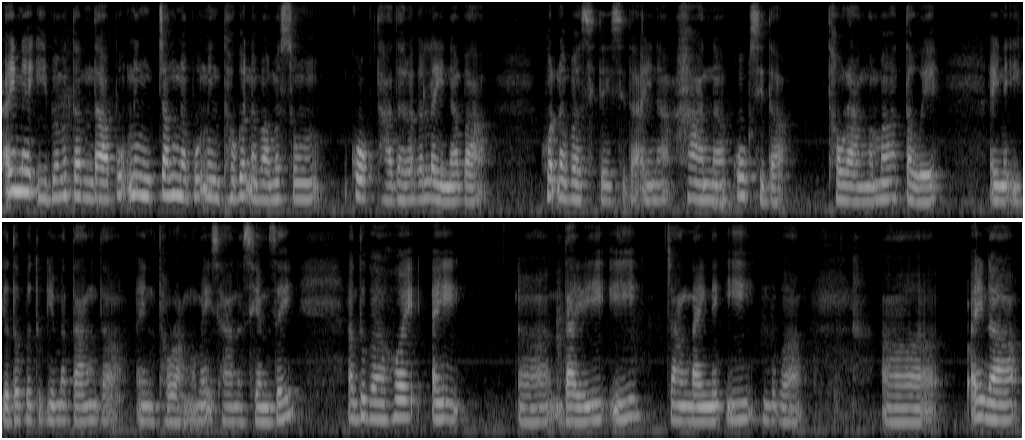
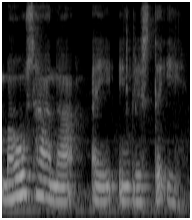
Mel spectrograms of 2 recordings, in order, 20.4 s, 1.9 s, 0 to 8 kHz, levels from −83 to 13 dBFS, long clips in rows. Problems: background sounds at intervals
